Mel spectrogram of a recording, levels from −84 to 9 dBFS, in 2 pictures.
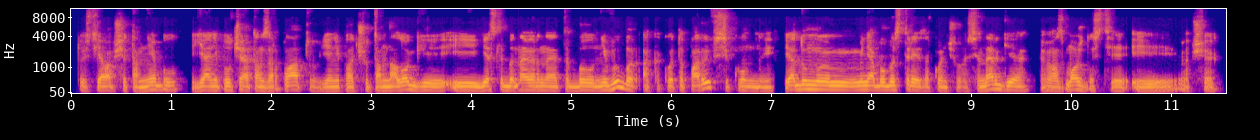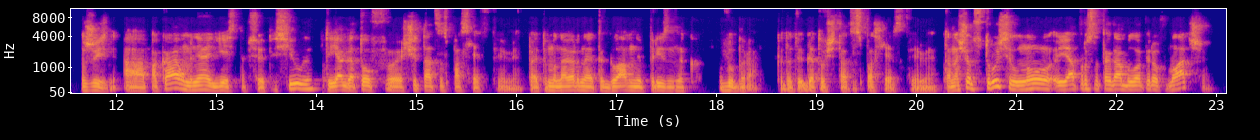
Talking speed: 200 wpm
